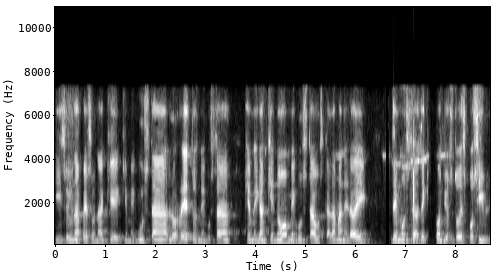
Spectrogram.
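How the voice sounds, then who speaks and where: This man's voice is fairly high in pitch. He speaks at a moderate pace with flat, monotone intonation. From Colombia, Tolima (Ibagué). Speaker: director of a youth detention and rehabilitation center. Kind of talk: interview. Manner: halting, many fillers and repeats; formal.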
